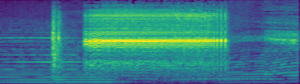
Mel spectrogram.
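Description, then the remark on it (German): A single long, loud lowing call from cattle in a barn with a feed trough and water trough, starting low and swelling into a drawn-out bellow that fades after about two seconds, with no talking. “Hallo, ihr Rindviecher!”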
